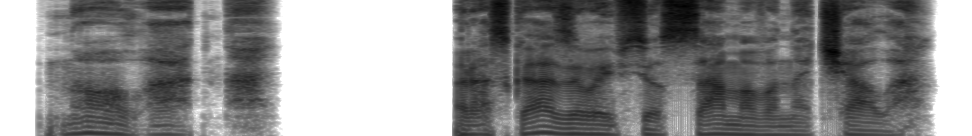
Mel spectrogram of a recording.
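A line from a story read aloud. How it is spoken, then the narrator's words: Groaning. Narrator (Russian): простонал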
